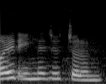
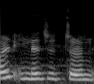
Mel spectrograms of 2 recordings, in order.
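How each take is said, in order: Both takes have the same delivery.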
